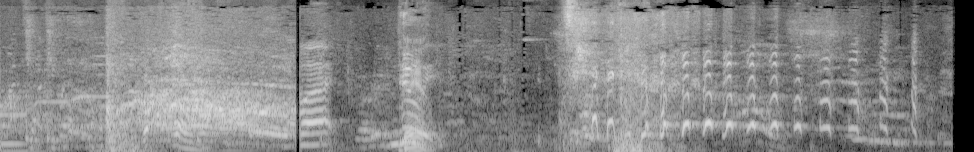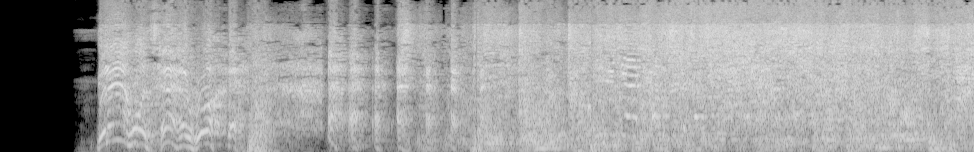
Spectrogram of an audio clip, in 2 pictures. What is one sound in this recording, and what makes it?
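Young men talk and laugh loudly over an online call.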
